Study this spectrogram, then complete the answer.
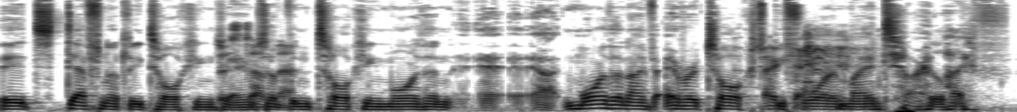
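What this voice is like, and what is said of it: Croaky, worn voice. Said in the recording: “my voice is a bit a bit on the croaky side because of all the talking”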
